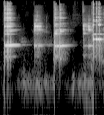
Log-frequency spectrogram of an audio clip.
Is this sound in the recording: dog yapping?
no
